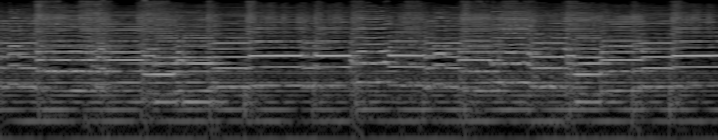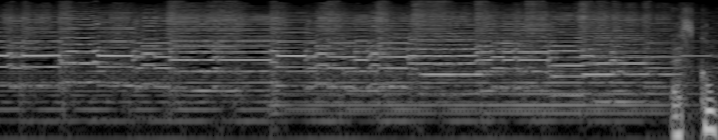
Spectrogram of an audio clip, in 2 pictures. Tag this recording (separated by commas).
Musical instrument, Bagpipes, Music, playing bagpipes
